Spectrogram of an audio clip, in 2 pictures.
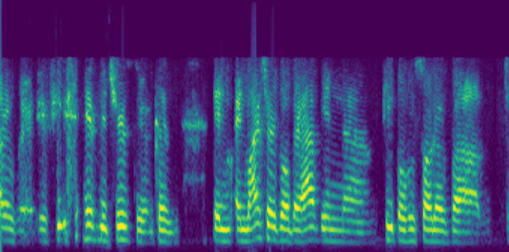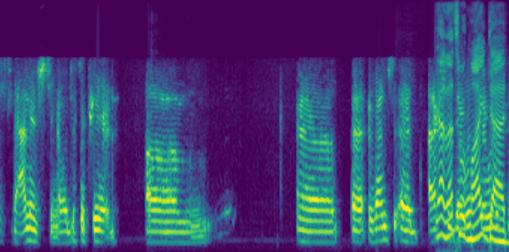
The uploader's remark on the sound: phone interview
